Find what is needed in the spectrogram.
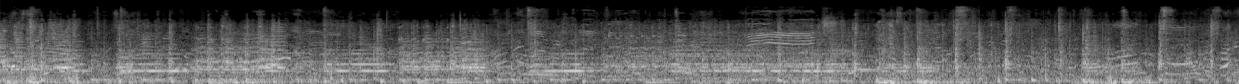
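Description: High school marching band playing its halftime show: held brass chords over marching drums and front-pit percussion.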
